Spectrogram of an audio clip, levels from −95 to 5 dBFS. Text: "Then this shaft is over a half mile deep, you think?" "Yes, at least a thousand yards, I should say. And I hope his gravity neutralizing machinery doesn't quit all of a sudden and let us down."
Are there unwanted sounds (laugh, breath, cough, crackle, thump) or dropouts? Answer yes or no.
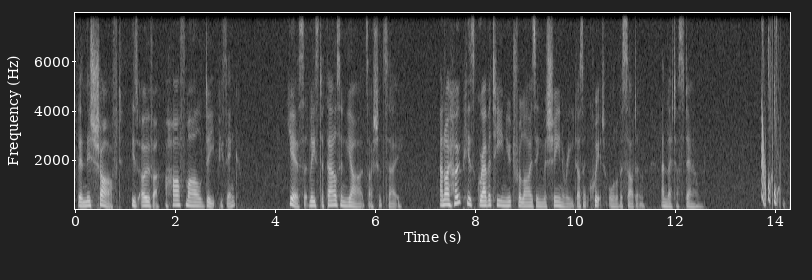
yes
